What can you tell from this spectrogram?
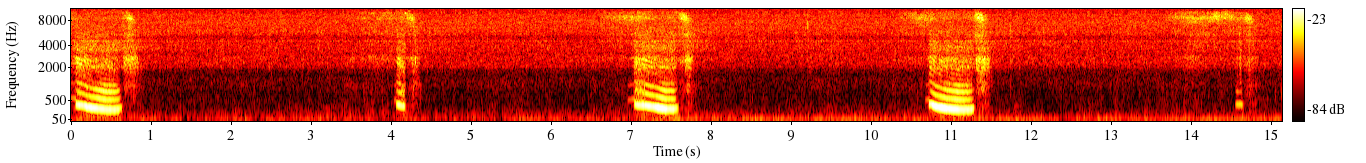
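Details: Egyptian Mau asleep, snoring with brief high nasal whistles that fall in pitch. They recur about every three to four seconds, with one faint shorter squeak between, against soft room hiss.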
